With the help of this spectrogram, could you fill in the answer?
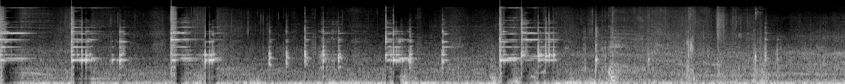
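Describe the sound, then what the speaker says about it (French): An adjustable wrench striking a car tire on the street, giving repeated sharp metallic knocks and clinks at irregular intervals, loud and close over steady background noise. "je cours avec la clé à molette et je tape sur le pneu."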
